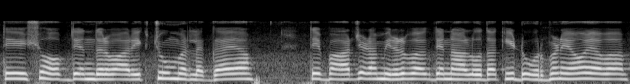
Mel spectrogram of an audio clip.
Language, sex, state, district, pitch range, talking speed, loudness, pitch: Punjabi, female, Punjab, Kapurthala, 235-255 Hz, 210 wpm, -9 LUFS, 245 Hz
